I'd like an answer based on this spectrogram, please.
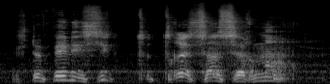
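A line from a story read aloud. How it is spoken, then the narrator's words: Happy murmur. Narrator (French): murmura John Jervis, heureux de voir que la belle Miss Lillian avait dit la vérité et que son fiancé était innocent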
